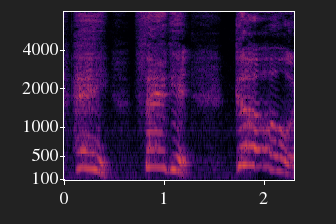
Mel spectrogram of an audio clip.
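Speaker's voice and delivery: high, drawn-out mock shout; imitated driver's yell. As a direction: call out like an impatient driver behind someone. Acts skit driver yelling at red light.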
